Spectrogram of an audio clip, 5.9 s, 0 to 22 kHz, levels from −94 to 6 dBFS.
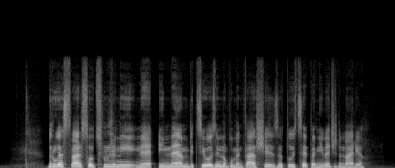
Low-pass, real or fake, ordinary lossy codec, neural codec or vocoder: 14.4 kHz; fake; none; codec, 32 kHz, 1.9 kbps, SNAC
